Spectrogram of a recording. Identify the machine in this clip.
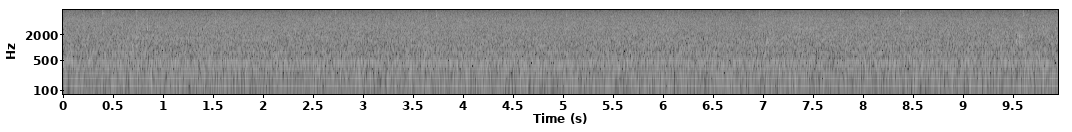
pump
